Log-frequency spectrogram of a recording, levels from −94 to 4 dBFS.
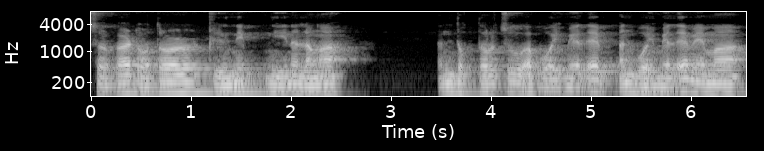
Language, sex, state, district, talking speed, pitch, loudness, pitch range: Mizo, male, Mizoram, Aizawl, 175 wpm, 95 Hz, -19 LUFS, 85-100 Hz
